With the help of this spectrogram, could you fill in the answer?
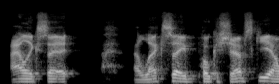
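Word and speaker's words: Aleksej Pokuševski: And I put Alexei Pokuševski. I want to say I'm pronouncing that right.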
